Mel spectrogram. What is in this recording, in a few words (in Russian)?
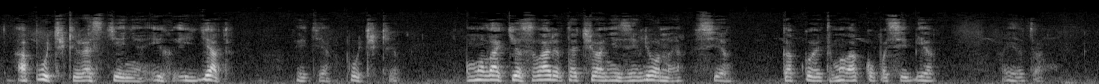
среднеобский говор; пучка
